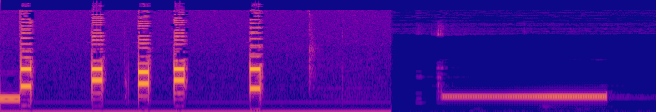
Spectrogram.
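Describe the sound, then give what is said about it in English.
A phone dials out with five short multi-tone keypad beeps in an uneven rhythm, followed after a brief pause by a steady ringing tone that holds for almost two seconds. Clear, with no voices. “it turns out that I did forget to ask Duncan something, so I actually have to call him on the phone”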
